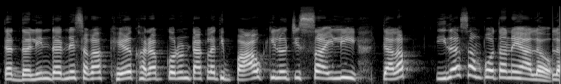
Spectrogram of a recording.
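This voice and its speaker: A woman's voice: sits high, brisk, close to an everyday voice. Woman reading as a furious gang boss. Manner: shouting insults. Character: angry male gang boss, threatening and crude.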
